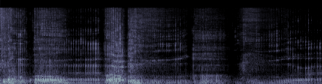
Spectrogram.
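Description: Tiger giving a series of deep roars and growls, loudest in the first half, with short breaks between the calls.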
